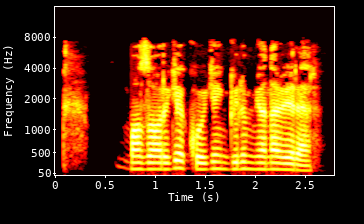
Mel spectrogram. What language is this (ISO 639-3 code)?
uzb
